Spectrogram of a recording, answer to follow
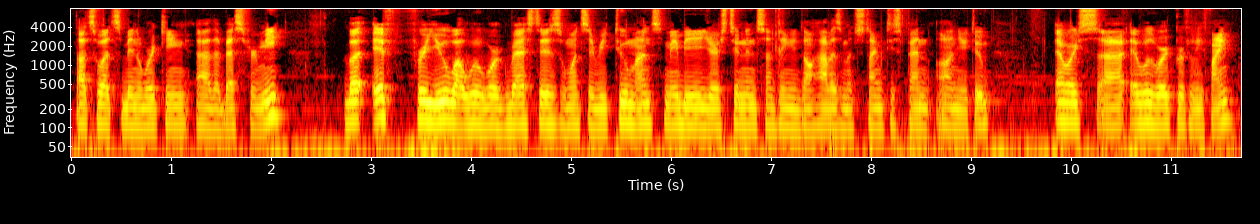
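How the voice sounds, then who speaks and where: A man's voice: fairly low pitch, moderate pace. Man chatting casually to camera. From French-speaking Canada. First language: French. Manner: relaxed, rambling with many uh and um fillers. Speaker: YouTuber. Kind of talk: casual talking-to-camera vlog.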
